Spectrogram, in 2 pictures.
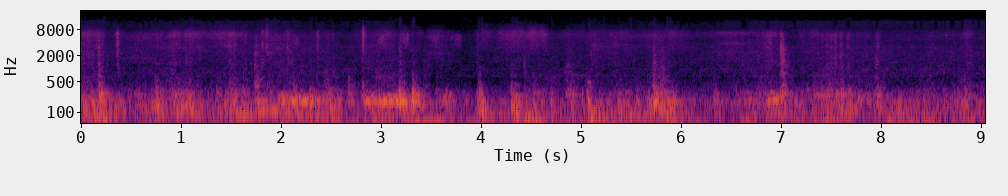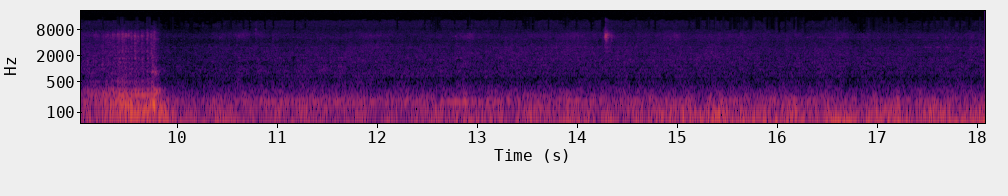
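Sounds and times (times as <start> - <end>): vehicle engine and road rumble: 0.0 - 18.0.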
